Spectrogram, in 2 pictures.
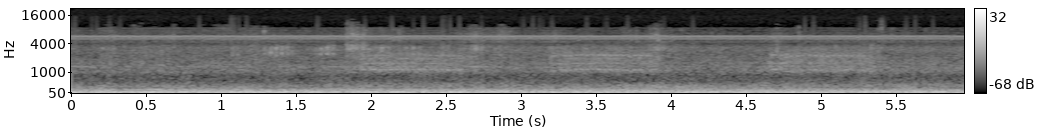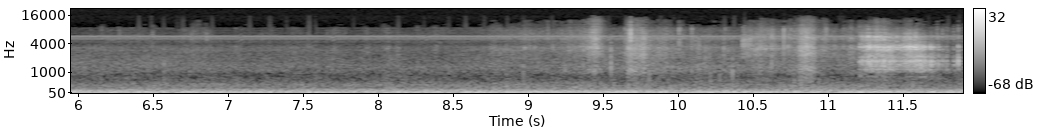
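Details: Heavy low wind rumble fills the whole recording outdoors, with a few brief scraping and rustling noises near the end and no animal voice.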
